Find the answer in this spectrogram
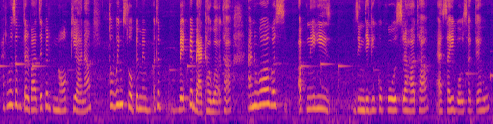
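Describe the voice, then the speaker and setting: A woman's voice: on the high side, unhurried, dark tone, soft background music. A woman narrating a fan story in a chatty, casual way, dropping English words in as she goes.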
